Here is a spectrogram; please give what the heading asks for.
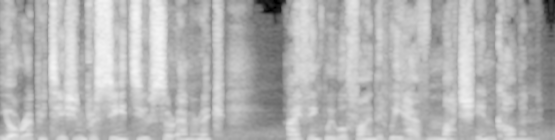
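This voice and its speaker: A man's voice: medium pitch, sing-song, normal speed, slight background noise, close to an everyday voice. A man voicing a young, earnest male diplomat in a game cutscene, speaking formally and courteously. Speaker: game character. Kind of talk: video game cutscene dialogue.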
